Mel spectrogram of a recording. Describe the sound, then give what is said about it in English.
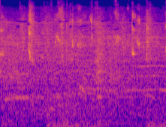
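A basketball dribbled on the court during an NBA game between the Raptors and Hornets: a few dull, low bounces thump over a steady background din of the arena. “Van Vliet, top of the key to Siakam. On the dribble, into the lane.”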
